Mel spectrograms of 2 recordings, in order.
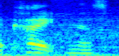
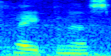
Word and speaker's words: chitinous: chitin sort of plating, the chitinous plating, actually, sorry, that's not how you pronounce that word. The chitinous plating, you can see little bits of the purple mushrooms sort of sticking out, Fucked up.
